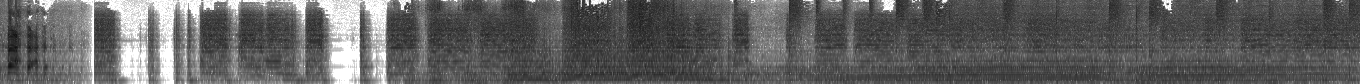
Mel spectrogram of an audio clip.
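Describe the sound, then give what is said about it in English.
A street-legal IndyCar race car engine is heard. It starts with some sharp knocks and clatter, then settles into a loud, steady engine roar that climbs in pitch as the car accelerates. “So we bring this street legal IndyCar around all over the nation.”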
